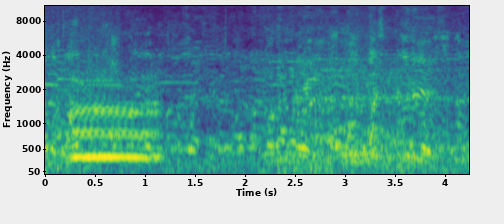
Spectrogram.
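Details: Sahiwal bull calves at a cattle market in Chandpur, Bangladesh: one drawn-out low moo near the start, then fainter lowing under steady crowd chatter and talk.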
